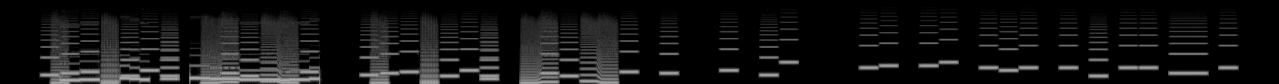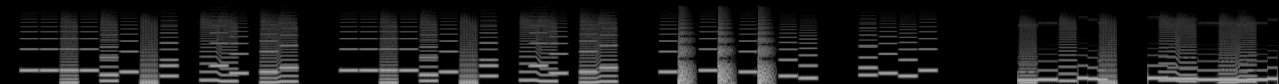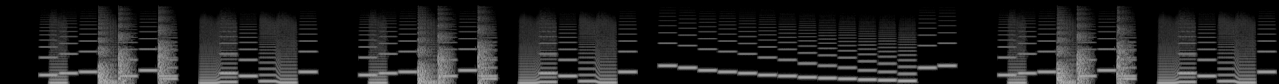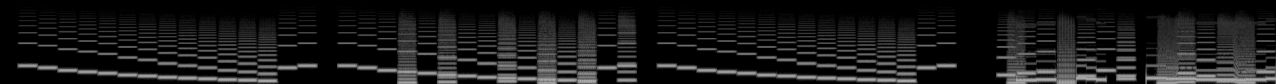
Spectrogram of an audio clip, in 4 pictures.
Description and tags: This sound is part of a series of Level sounds, sound effects, and more, all 8 bit and 80s theme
